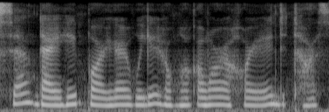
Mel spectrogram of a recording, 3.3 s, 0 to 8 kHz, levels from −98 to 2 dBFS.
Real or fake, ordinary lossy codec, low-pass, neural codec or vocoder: fake; MP3, 64 kbps; 7.2 kHz; autoencoder, 22.05 kHz, a latent of 192 numbers a frame, VITS, trained on many speakers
